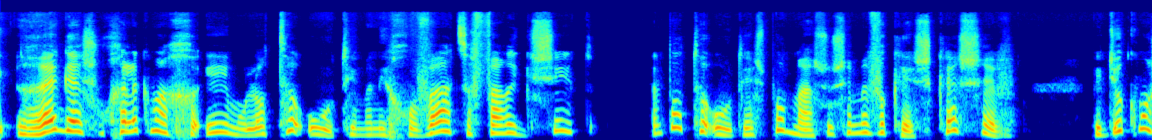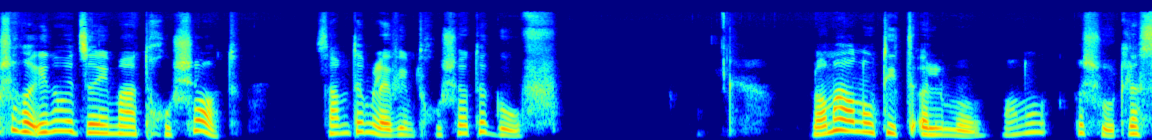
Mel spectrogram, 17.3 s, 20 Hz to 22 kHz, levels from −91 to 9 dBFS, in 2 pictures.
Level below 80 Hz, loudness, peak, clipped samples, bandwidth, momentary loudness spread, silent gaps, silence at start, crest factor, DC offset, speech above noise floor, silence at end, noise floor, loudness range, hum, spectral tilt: -74 dBFS; -22 LUFS; -2 dBFS; under 0.1%; 15.5 kHz; 14 LU; none; 0.15 s; 22 dB; under 0.1%; 56 dB; 0 s; -78 dBFS; 5 LU; none; -4 dB/octave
